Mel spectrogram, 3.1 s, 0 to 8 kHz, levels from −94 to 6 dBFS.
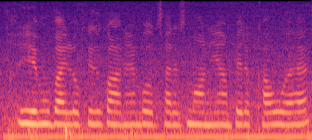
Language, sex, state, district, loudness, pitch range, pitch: Hindi, female, Punjab, Pathankot, -15 LUFS, 225-235 Hz, 230 Hz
